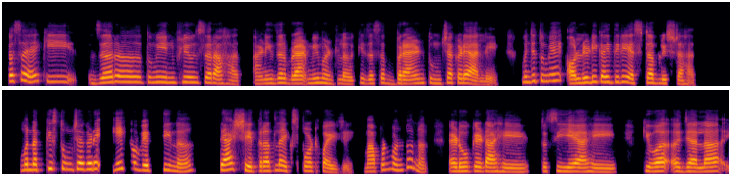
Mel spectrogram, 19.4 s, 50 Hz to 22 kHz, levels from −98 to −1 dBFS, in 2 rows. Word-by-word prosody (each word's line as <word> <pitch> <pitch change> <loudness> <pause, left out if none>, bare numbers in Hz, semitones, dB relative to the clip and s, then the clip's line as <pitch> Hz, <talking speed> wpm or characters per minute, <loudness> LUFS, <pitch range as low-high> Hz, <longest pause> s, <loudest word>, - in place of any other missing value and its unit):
कसं 285 +3 +3
आहे, 265 +1 +2
की 260 -2 -8 0.3
जर 230 +4 +3
अ, 255 -2 +2
तुम्ही 245 0 -2
इन्फ्लुएन्सर 230 -1 -2
आहात 180 -5 -2 0.2
आणि 180 +3 -5
जर 215 0 +2
ब्रँ 185 0 +5
मी 205 +1 -1
म्हटलं 185 -5 -4
की 210 - -7
जसं 185 0 -6
ब्रँड 190 +2 +1
तुमच्याकडे 205 +1 -1
आले. 145 -7 0 0.4
म्हणजे 250 +3 -3
तुम्ही 300 +1 -2 0.2
ऑलरेडी 225 +6 +2
काहीतरी 255 0 0
एस्टॅब्लिश्ड 195 -3 0
आहात. 160 0 -6 0.7
मग 260 +2 +2
नक्कीच 280 +4 +1
तुमच्याकडे 285 0 +4 0.3
एक 310 0 -2
व्यक्ती 240 +2 +2
ना, 190 -4 -1 0.4
त्या 250 +1 +8
क्षेत्रातला 215 -3 +2
एक्सपर्ट 205 -1 -3
पाहिजे. 160 -7 -2 0.2
मग 185 - -1
आपण 220 +8 -2
म्हणतो 265 +6 -3
ना, - - -4 0.3
ॲडव्होकेट 200 +1 +3
आहे, 185 -2 +2 0.4
तो - - -2
सीए 190 -2 -1
आहे 180 -1 +2 0.6
किंवा 200 0 +5 0.3
ज्याला 190 +1 +4
210 Hz, 140 wpm, -24 LUFS, 190-250 Hz, 0.7 s, त्या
